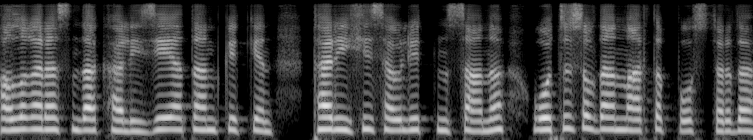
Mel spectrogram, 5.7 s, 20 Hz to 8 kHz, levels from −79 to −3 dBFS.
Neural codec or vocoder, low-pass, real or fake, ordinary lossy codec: codec, 16 kHz, about 1 kbps, DyCAST, with the encoder's durations; 7.2 kHz; fake; none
